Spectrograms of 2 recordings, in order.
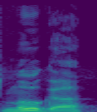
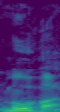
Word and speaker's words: Muga: Which, by the way, Spanish wine aficionados is pronounced Muga because he is not Spanish. – Right. – It is not Muja.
